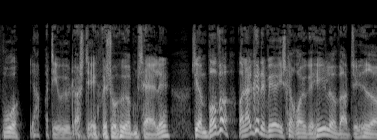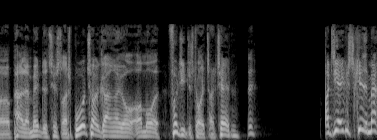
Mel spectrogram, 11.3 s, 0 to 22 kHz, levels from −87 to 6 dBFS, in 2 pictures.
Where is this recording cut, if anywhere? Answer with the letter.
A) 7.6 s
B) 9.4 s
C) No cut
B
